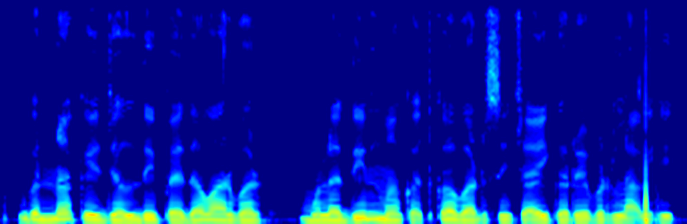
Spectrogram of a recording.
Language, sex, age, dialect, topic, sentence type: Chhattisgarhi, male, 18-24, Central, agriculture, question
